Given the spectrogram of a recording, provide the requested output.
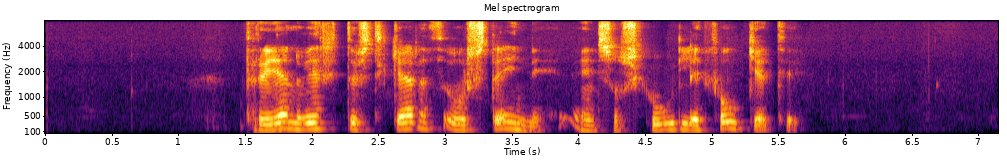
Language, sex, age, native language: Icelandic, male, 20-29, Icelandic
